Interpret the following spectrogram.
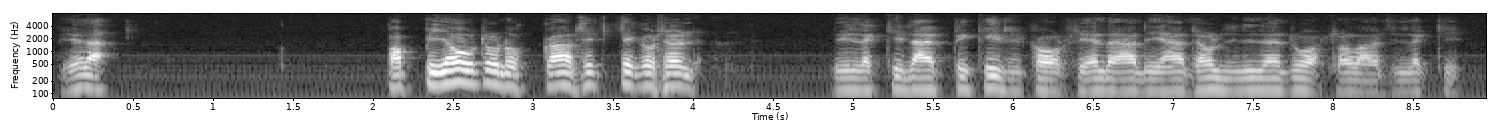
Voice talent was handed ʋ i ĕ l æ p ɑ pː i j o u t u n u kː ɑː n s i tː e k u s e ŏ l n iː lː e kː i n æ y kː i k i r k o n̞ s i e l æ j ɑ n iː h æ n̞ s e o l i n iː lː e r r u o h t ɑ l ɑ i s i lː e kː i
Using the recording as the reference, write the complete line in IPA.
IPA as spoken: ʋ i ĕ l æ p ɑ pː i j o u t u n u kː ɑː n s i tː e k u s e ŏ l n iː lː e kː i n æ y tː i k i r k o n̞ s i e l æ j ɑ n iː h æ n̞ s e o l i n iː lː e r r u o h t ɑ l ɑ i s i lː e kː i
